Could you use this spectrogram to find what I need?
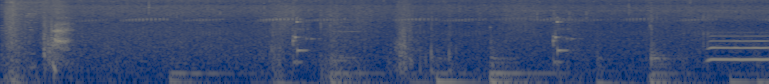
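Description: Quick footsteps rustle through grass.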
